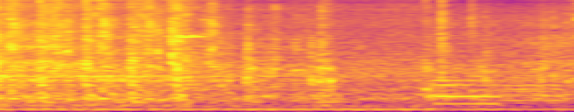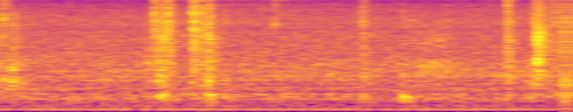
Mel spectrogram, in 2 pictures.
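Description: A sewing machine fitted with a walking foot stitches in a quiet room with a low steady hum, giving short mechanical whirs and clicks with a few sharp taps, mostly alone with no talking.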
